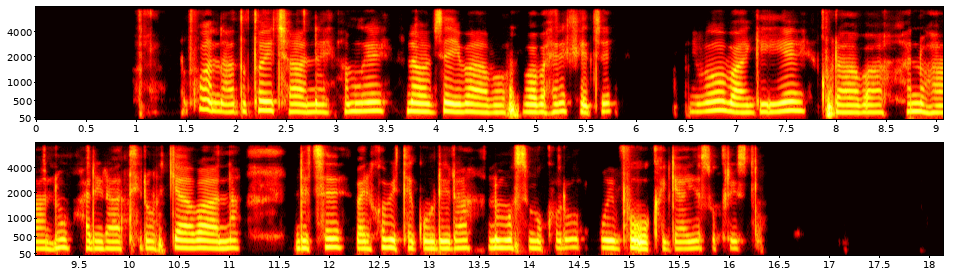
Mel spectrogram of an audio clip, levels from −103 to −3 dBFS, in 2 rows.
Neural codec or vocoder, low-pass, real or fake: codec, 24 kHz, 3.1 kbps, DualCodec; 7.2 kHz; fake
